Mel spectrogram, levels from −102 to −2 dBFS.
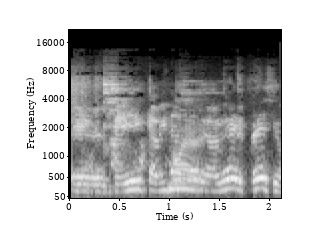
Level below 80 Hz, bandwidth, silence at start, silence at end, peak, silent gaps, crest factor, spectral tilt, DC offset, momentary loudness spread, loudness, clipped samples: -56 dBFS; 11 kHz; 0 s; 0 s; -2 dBFS; none; 12 dB; -2.5 dB/octave; under 0.1%; 4 LU; -12 LUFS; under 0.1%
